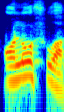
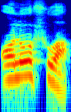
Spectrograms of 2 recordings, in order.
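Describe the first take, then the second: No difference in how they are said.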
